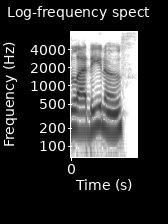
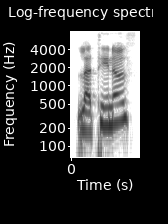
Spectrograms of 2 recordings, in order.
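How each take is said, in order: First: The middle T is softened into a flap. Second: The middle T is pronounced as a clear T. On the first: The speaker calls it wrong. "I wouldn't say Latinos" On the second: The speaker calls it right. "then I would pronounce the T"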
